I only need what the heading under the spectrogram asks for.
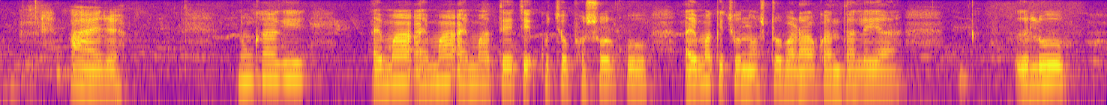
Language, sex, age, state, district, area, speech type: Santali, female, 30-45, West Bengal, Malda, rural, spontaneous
